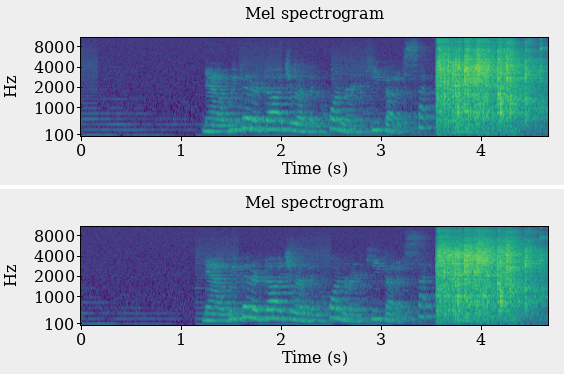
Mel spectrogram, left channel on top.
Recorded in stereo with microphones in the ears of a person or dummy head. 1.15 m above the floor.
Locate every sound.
1.2 s a woman speaking: 15° right (ahead or behind), 1.9 m; by 3.4 s 10° left (ahead or behind), 0.9 m
3.5 s crushing: centre (ahead or behind), 1.3 m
